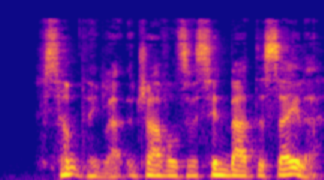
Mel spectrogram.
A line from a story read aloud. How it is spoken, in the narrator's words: I replied, laughing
